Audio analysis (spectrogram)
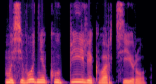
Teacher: Резкий подъем тона ближе к концу фразы. Повышенная громкость и эмоциональная окраска. · Term: Восклицательная интонация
